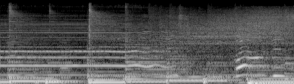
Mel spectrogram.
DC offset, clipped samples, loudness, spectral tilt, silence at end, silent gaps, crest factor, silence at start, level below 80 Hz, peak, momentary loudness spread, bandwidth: under 0.1%; under 0.1%; -16 LUFS; -5.5 dB/octave; 0 s; none; 14 dB; 0 s; -22 dBFS; 0 dBFS; 5 LU; 18.5 kHz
